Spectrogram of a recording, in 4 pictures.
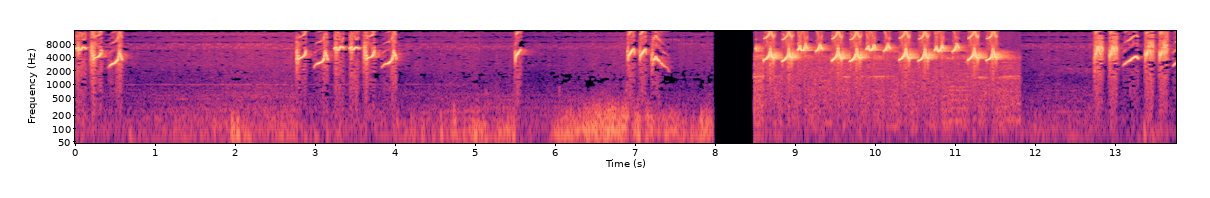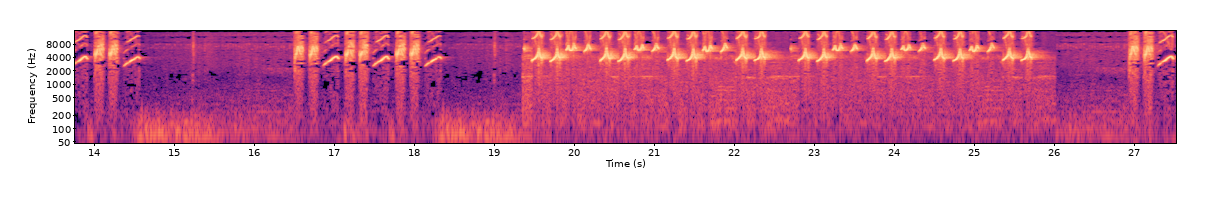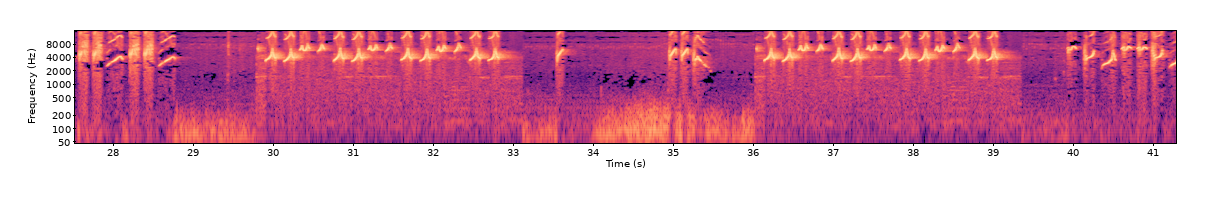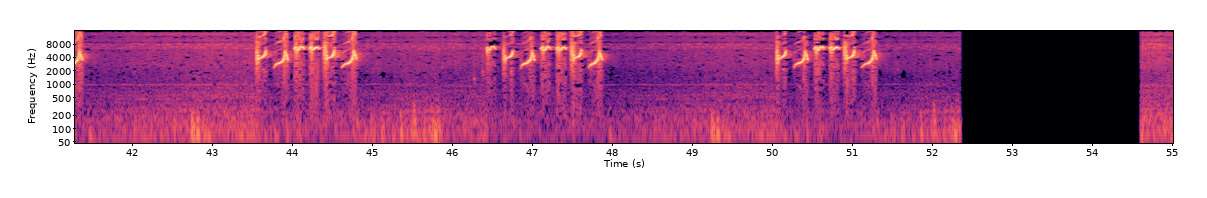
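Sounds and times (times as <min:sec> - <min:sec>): bird singing sharp high notes: 0:00.0 - 0:00.7, 0:02.7 - 0:04.1, 0:08.5 - 0:11.8, 0:19.4 - 0:26.0, 0:29.8 - 0:33.8, 0:35.0 - 0:41.5.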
